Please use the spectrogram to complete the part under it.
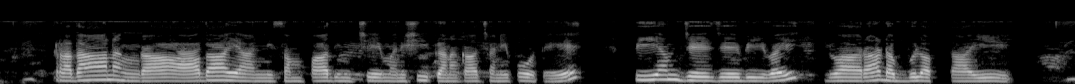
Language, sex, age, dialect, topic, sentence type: Telugu, female, 25-30, Central/Coastal, banking, statement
